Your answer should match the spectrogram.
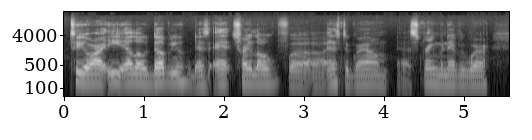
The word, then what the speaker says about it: TreLow: as well b-u-r-g-y yeah and for me it's trelo t-o-e-l-o-w that's at treylo for Instagram streaming everywhere it's treylo and Twitter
